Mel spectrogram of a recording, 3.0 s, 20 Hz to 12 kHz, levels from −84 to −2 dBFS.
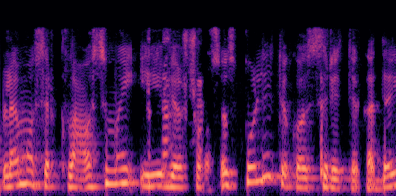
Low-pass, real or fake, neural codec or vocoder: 7.2 kHz; real; none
